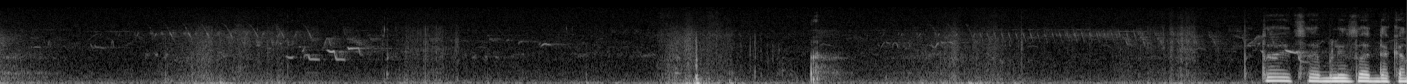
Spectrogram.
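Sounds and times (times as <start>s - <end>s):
whistled bird notes: 0.0s - 4.0s, 8.8s - 13.4s
songbirds chirping: 0.0s - 14.0s.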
